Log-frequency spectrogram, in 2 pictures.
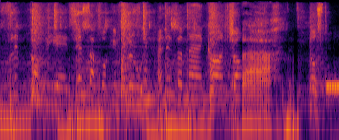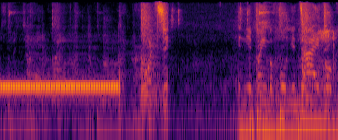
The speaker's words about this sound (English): She's making me call a phone number instead of her Skype.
